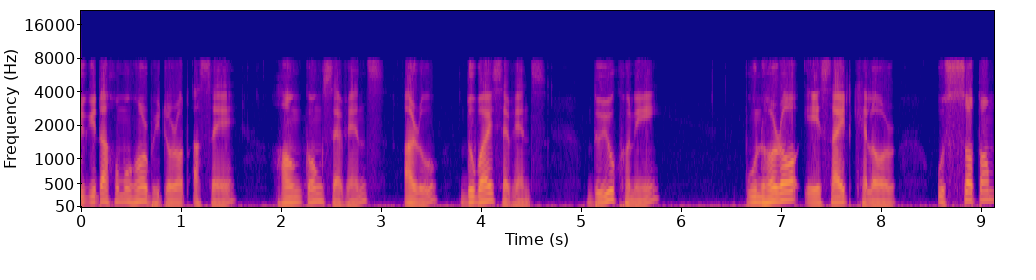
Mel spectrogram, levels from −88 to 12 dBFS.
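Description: Speech damaged from start to finish by heavy 4-bit ADPCM compression, consistent with a stream of about 64 kbps. Every loud syllable carries a gritty hiss that rises and falls with the level, and sharp onsets smear because the coarse step size cannot adapt quickly enough. Nothing exists above 7.7 kHz, which dulls the sound and points to a low sample rate. A spectrogram shows a hard ceiling at 7.7 kHz and a broadband noise haze that brightens with each loud stretch. The waveform looks fuzzy and jagged around the envelope, with ragged overshoot at attacks.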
